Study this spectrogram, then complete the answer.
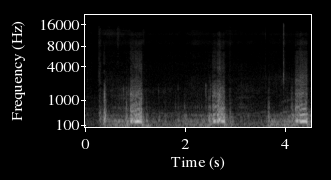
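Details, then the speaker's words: Mitsubishi Adventure with 5 to 10 year old Bosch wipers on sprayed wet glass: loud squeak-chatter about every 1.6 seconds per sweep, persisting after swapping left and right blades; blades need replacing. "it's been like i think five or ten year old wiper and it's kind of noisy so we're gonna do a little sound check okay sounds like the philharmonic in action"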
